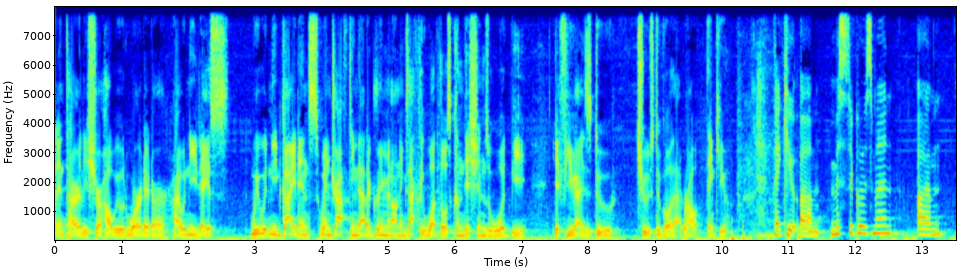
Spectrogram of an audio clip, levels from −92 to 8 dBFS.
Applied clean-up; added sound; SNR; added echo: none; none; none; none.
